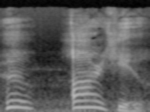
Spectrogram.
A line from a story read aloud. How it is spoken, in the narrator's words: Jennifer asked, quavering barely above a whisper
